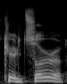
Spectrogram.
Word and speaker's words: QCLTUR: Ben, ça se prononce Culture. C'est Q-C-L-T-U-R, dans le fond. C'est comme ça qu'ils l'écrivent, mais ça se prononce Culture pour Québec Culture.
